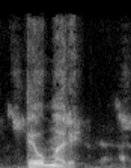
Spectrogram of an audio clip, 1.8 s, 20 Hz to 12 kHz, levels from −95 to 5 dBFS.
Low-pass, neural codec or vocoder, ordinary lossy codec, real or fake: 10.8 kHz; codec, 24 kHz, 1 kbps, SNAC; AAC, 48 kbps; fake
